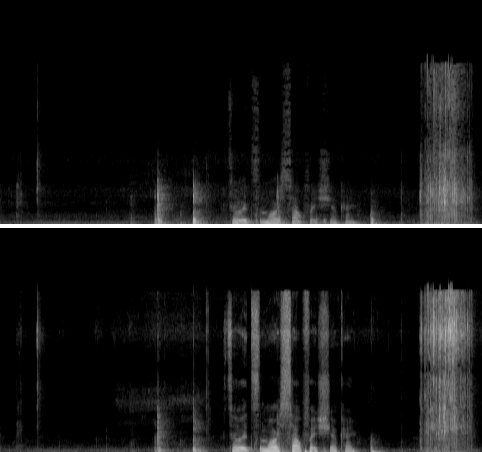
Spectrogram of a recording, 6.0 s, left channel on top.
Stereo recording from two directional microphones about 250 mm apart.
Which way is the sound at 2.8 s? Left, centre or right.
Right.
